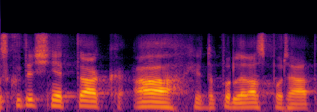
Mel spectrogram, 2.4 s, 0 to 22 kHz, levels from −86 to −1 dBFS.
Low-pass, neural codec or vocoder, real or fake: 7.2 kHz; codec, 16 kHz, about 1 kbps, DyCAST, with the encoder's durations; fake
